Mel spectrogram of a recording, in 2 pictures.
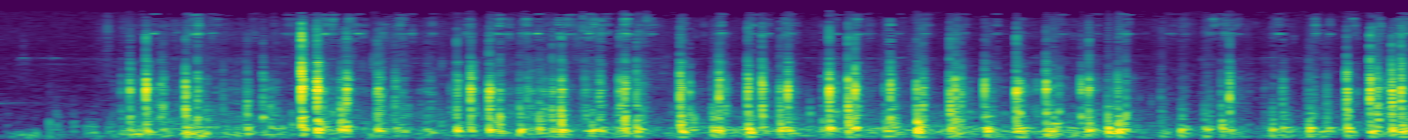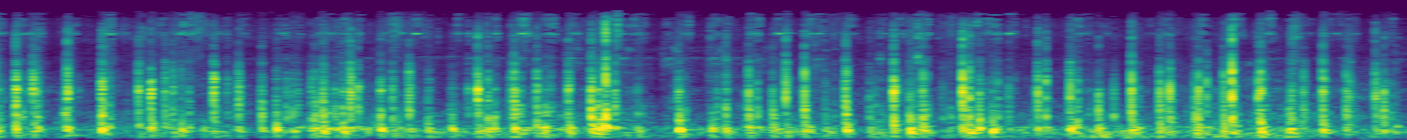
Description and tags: Trolley BumpyStreet
Luggage Trolley wheels moving on bumpy street floor
baggage, Trolley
